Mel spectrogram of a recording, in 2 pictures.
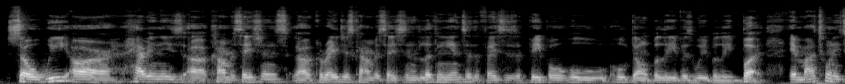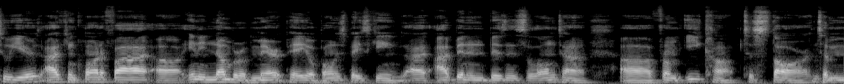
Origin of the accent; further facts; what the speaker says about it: Miami, Florida, United States; also born or lived in Broward County, Florida; I'm from Miami. I lived most of my adult life in Broward County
